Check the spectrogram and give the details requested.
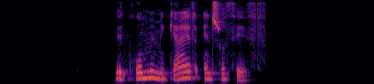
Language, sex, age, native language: Icelandic, female, 30-39, Icelandic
